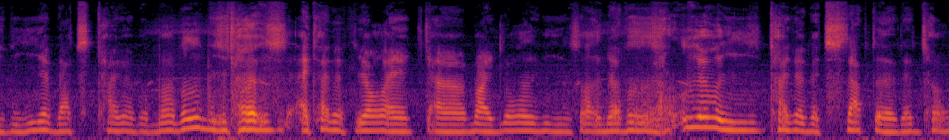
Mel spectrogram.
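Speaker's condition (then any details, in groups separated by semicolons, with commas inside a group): Non-progressive muscular dystrophy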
